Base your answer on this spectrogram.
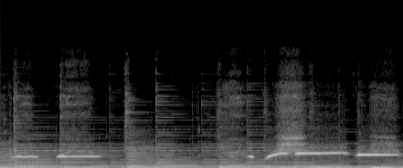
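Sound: person whistling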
